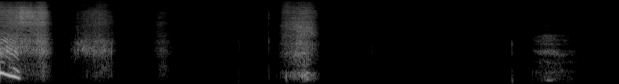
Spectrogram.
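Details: Female with allergies: several sharp, hissing sneezes with a sniff between them, then a short nose blow; repeated allergy sneezing.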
